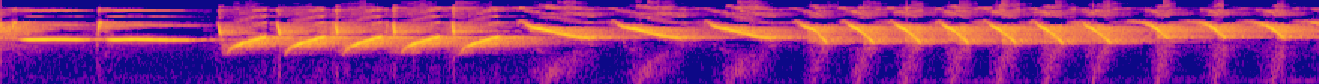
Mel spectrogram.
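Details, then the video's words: Canary with an unusually rhythmic song: a pure whistled note, then series of quick downward-sweeping notes repeated at a steady beat, each phrase faster and higher than the last. "O som do Canário com uma voz rítmica diferente das outras"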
